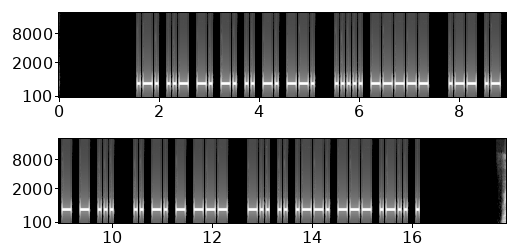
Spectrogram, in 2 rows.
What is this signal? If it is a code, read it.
Morse code, heard as a keyed tone, about 19 wpm, 700 Hz. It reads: RUNNING 50 WATTS INTO DIPOLE
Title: Speed-Racing Common QSO Phrases - 20wpm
